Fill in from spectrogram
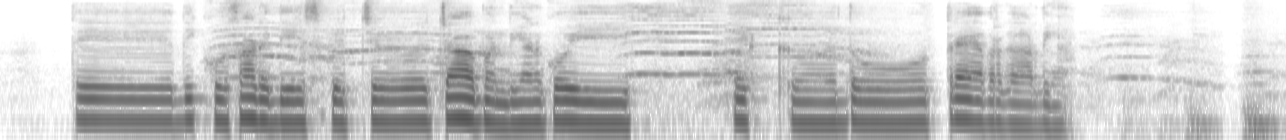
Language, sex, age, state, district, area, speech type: Dogri, male, 30-45, Jammu and Kashmir, Reasi, rural, spontaneous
